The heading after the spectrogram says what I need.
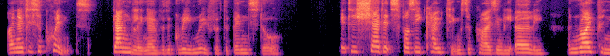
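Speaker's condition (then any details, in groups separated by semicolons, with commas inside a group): No condition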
